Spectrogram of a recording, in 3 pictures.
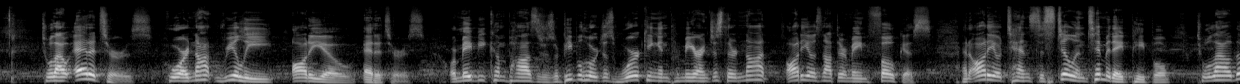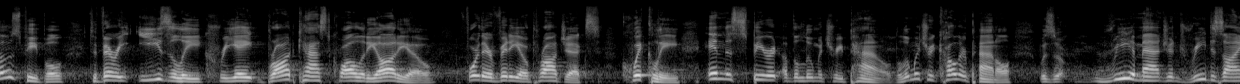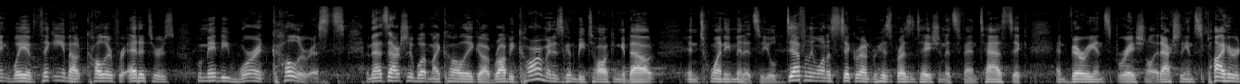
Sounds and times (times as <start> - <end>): Speech: 0.0 - 37.2.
